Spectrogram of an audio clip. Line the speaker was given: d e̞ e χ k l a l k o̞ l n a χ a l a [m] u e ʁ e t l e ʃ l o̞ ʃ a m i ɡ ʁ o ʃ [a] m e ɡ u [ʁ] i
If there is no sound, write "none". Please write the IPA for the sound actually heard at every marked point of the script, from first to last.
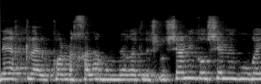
m, e, ʁ

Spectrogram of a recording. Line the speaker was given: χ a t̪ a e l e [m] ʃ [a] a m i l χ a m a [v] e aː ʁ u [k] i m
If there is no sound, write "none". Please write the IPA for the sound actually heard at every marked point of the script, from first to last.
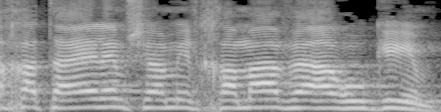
m, e, v, ɡ

